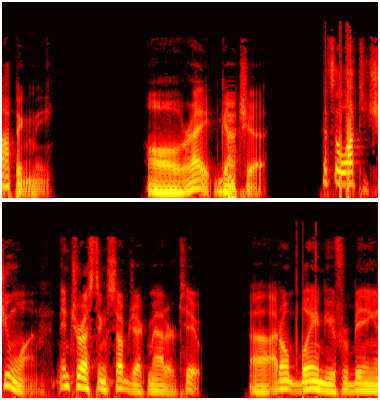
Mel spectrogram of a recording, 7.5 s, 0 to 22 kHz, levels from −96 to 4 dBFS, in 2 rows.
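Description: Throughout, a low-bitrate transform codec, likely Bluetooth LC3 compression, strips much of the upper spectrum and fills it with noise. The speech carries a plainly audible breathy, grainy edge, consistent with LC3 at around 48 kbps using 7.5 ms frames.

From 2.26 to 2.33 s, lost LE Audio frames force the decoder to rebuild about 67.5 ms of audio, which fits roughly nine 7.5 ms frames, by reusing the last spectrum with scrambled signs. The speech briefly turns into a noisy, smeared hiss before proper decoding resumes.

From 3.21 to 3.54 s, just before "to chew on", the processor repeatedly misses its deadlines for very short buffers of well under a millisecond, about a couple of dozen times in a row. Each miss replays a scrap of old audio with hard edges, heard as processor overload crackle, a gritty tearing over the speech. A shorter burst of the same crackle, from about half a dozen missed buffers, returns from 6.70 to 6.90 s.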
